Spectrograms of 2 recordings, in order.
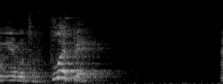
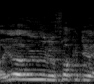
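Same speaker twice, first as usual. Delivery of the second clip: thug challenge; 6 semitones higher, 7 dB louder, faster than usual. Retold or imitated. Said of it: "they go".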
